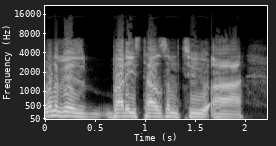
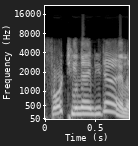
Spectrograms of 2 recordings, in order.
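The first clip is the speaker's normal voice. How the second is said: high mock voice; 10 semitones higher than usual. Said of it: "it's all like".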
